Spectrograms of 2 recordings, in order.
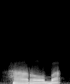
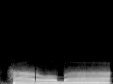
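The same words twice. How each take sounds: First: The final vowel is cut short. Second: The final vowel is held long. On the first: The speaker calls it wrong. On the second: The speaker calls it right. "Dibaca panjang dua ketukan"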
